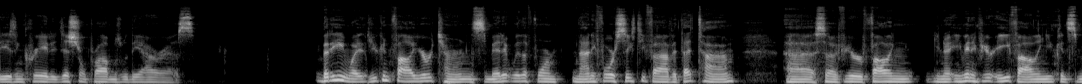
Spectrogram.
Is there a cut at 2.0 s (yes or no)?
no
